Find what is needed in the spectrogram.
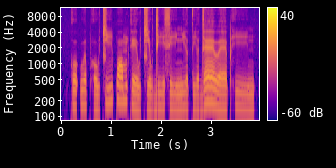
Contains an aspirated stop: yes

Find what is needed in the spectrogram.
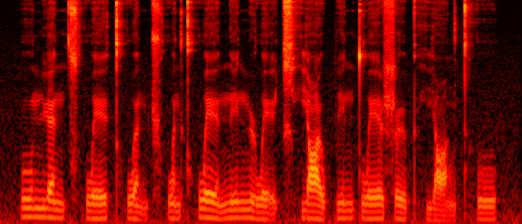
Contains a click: no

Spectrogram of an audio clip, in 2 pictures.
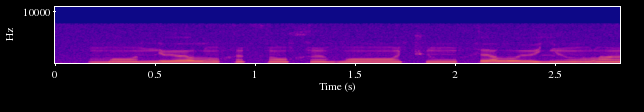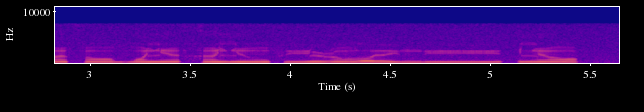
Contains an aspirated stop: no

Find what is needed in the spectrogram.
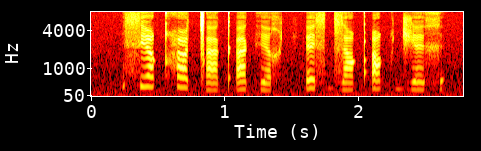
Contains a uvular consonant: yes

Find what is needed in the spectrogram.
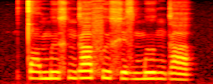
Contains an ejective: no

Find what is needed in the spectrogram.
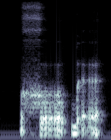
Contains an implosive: yes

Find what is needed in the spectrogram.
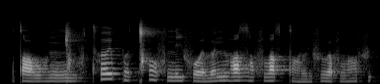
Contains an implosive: no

